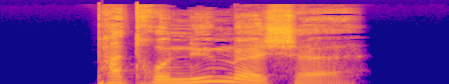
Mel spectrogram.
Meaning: inflection of patronymisch: 1. strong/mixed nominative/accusative feminine singular 2. strong nominative/accusative plural 3. weak nominative all-gender singular
- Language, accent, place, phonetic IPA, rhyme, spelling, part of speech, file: German, Germany, Berlin, [patʁoˈnyːmɪʃə], -yːmɪʃə, patronymische, adjective, De-patronymische.ogg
